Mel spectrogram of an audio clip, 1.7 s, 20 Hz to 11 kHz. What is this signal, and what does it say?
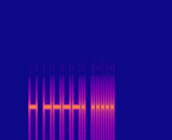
Morse code, heard as a keyed tone, about 50 wpm, 700 Hz. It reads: T95
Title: Callsign Prefixes for Top 50 DXCC - 50wpm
